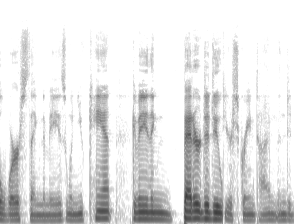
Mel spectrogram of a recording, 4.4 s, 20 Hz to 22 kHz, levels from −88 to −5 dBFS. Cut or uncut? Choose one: cut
